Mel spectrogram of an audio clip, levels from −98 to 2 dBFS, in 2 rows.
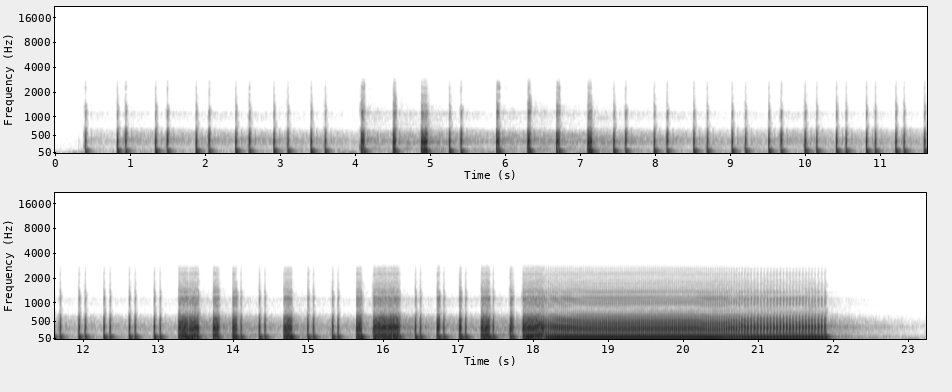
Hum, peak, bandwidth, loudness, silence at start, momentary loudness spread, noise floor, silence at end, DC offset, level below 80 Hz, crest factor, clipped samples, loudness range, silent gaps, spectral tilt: none; -4 dBFS; 1.5 kHz; -23 LUFS; 0.4 s; 15 LU; -67 dBFS; 1.25 s; under 0.1%; -26 dBFS; 18 dB; under 0.1%; 13 LU; none; -17 dB/octave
